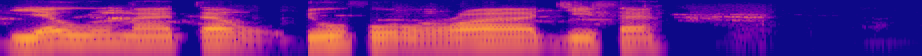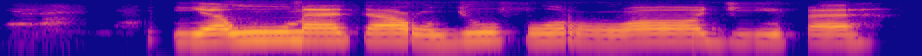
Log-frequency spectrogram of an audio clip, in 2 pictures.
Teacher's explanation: Jangan kelamaan ya-nya. Yau langsung.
